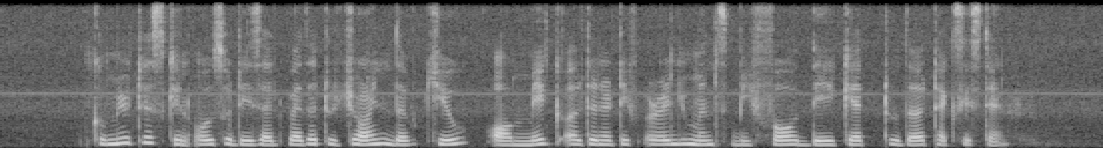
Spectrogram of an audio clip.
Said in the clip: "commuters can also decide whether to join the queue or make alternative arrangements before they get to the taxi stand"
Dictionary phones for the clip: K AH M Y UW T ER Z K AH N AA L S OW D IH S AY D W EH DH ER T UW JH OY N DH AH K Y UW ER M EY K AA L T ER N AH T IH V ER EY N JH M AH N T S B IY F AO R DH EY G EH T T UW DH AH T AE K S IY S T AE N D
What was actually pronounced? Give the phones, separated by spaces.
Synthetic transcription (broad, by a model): K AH M Y UW T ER S K AH N AA L S OW D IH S AY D W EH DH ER T UW JH OY N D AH K Y UW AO M EY K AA L T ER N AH T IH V ER EY N JH M AH N T S B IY F AO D EY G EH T T UW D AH T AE K S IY S T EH N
